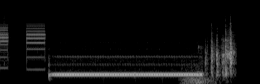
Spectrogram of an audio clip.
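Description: In a scene from the Disney Channel cartoon Big City Greens, the character Cricket dials random phone numbers to reach the NHL commissioner: two brief beeps give way to a steady, low telephone dial tone for about a second and a half, then a quick flurry of dialing tones and clicks cuts it off.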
